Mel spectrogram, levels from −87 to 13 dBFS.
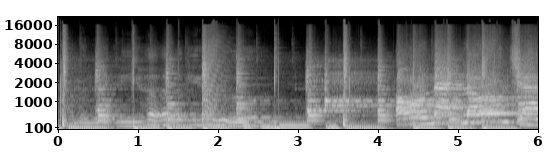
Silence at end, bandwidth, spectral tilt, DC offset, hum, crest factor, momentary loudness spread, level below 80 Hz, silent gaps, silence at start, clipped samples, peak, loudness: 0 s; 19.5 kHz; -5 dB/octave; under 0.1%; none; 10 dB; 7 LU; -20 dBFS; none; 0 s; under 0.1%; -2 dBFS; -11 LUFS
